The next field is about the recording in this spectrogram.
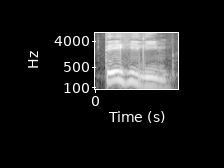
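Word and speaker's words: Tehilim: Tanto que o livro dos Salmos em hebreu se chama Terrilim. Se escreve T E H I L I M hebraico. Terrilim significa louvores.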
